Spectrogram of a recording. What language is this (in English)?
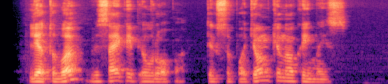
Lithuanian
